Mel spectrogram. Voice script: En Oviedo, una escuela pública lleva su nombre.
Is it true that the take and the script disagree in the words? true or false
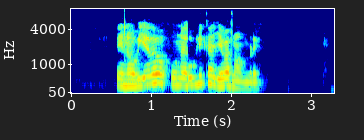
true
